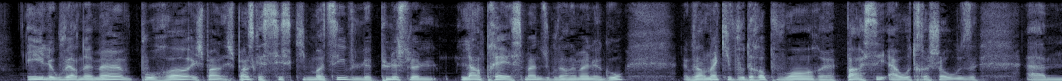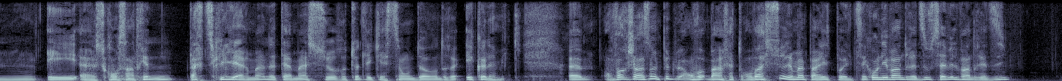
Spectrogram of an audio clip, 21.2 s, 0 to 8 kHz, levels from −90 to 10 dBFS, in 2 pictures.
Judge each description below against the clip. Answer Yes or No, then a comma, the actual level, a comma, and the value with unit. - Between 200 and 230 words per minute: No, average, 190 wpm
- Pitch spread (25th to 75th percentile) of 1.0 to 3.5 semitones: No, average, 3.9 semitones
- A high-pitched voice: No, low, 130 Hz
